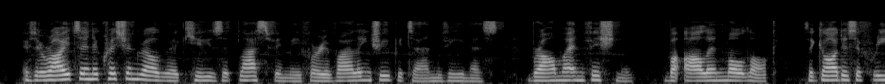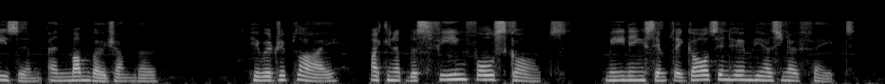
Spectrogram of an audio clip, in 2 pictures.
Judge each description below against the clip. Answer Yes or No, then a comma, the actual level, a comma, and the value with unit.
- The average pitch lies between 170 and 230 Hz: Yes, medium, 185 Hz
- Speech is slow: No, average, 155 wpm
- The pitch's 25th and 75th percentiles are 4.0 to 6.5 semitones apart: No, average, 3.3 semitones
